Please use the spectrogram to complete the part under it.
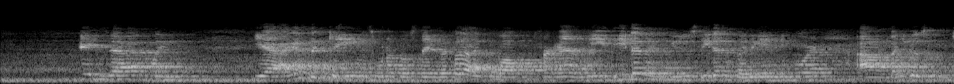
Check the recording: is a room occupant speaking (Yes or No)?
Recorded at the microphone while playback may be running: No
